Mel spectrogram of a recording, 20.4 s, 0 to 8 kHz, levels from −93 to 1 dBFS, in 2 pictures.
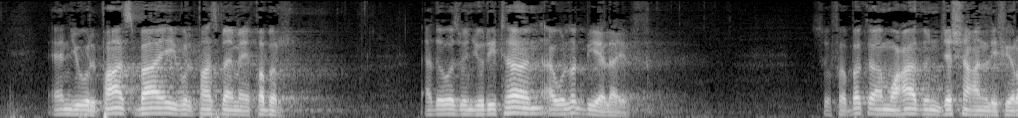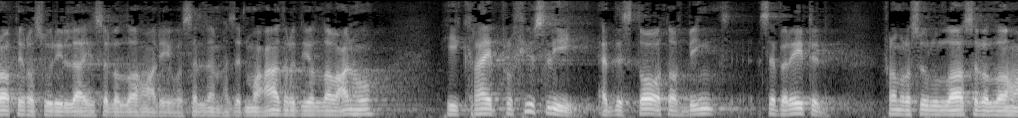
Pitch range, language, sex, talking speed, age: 110-145 Hz, English, male, 135 wpm, 50-69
